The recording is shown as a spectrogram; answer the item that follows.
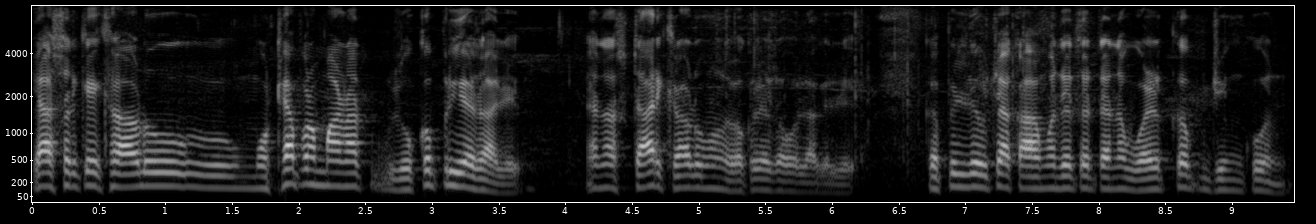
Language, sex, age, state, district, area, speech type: Marathi, male, 60+, Maharashtra, Kolhapur, urban, spontaneous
